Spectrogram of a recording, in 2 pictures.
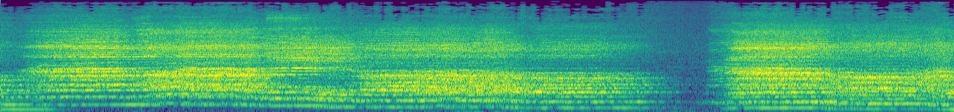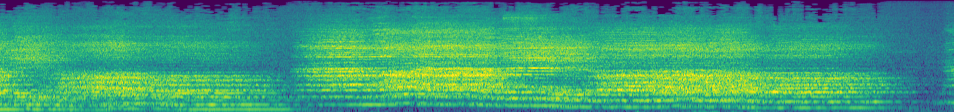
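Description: Slow Buddhist chanting by a group of voices, long drawn-out phrases sung to a melody, with a brief pause about every seven seconds.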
